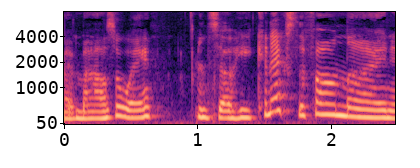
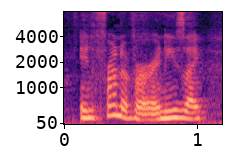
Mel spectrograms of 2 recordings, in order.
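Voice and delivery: ordinary talk, nothing marked

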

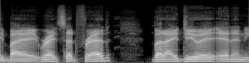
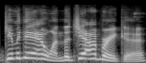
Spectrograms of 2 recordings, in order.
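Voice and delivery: put-on much higher, childlike voice; squeaky kid begging at a candy store; 9 semitones higher than usual. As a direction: play an eager little boy asking for candy. Child role in improv skit.

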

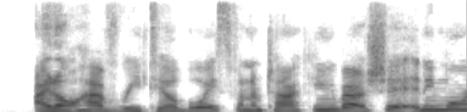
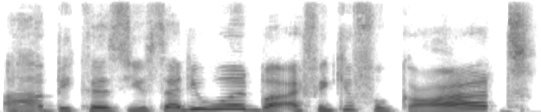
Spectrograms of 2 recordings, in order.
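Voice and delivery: put-on baby voice; 5 semitones higher than usual. Shown as a demonstration. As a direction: timidly wheedle a favour in baby talk. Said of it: "we use that voice if there's conflict".

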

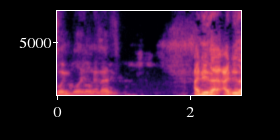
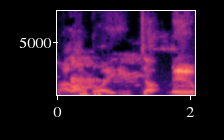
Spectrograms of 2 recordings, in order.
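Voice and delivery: Sling Blade quote; 2 semitones lower, 5 dB quieter than usual. Retold or imitated. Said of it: "he's, he's like".

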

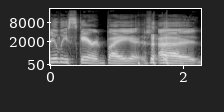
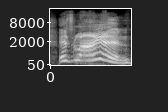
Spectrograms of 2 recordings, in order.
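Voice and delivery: sudden loud high yell, it's lion; yelling the name in triumph; shouted reveal; 11 semitones higher, 10 dB louder than usual. Retold or imitated. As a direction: burst out with the name, far above the rest. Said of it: "he goes".

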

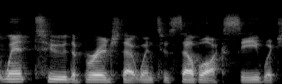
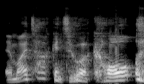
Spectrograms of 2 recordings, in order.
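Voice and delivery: higher, louder incredulous question breaking into laughter; laughing disbelief; 8 semitones higher, 7 dB louder than usual. Retold or imitated. Investigator questioning the many Roberts, amused disbelief. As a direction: ask it high and loud, amused and baffled. Retold baffled reply, laughing.

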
